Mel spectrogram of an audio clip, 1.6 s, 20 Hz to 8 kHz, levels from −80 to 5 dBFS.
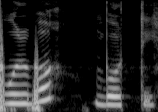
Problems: background sounds at intervals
